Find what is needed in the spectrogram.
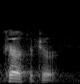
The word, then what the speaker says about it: caricature: I said it wrong a while ago. Caricature.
